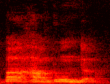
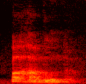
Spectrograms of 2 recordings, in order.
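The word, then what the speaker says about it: vagabundo: This word is spelled in English V-A-G-A-B-U-N-D-O. Baga, baja. See, baja bundo.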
